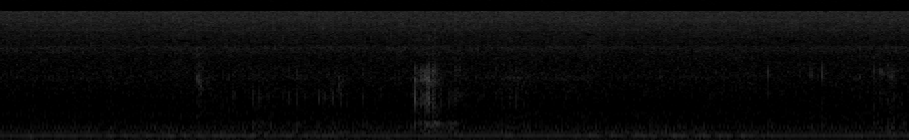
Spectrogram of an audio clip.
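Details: Low unbroken purr of the Bengal cat Joye as she nurses her kitten Leeloo, a steady hum with one soft rustle midway.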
